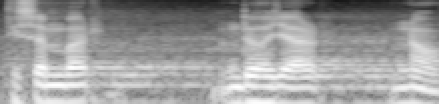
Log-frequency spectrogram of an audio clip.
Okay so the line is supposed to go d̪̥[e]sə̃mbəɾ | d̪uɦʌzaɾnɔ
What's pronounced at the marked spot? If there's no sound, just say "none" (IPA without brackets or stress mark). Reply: i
